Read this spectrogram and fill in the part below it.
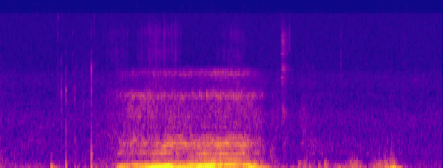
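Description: A dad snores in one deep, rumbling breath lasting about a second and a half, close and moderately loud, framed by quiet background noise and a few faint clicks.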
